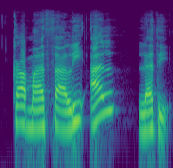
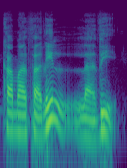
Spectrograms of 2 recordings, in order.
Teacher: sini nyambung gitu ya nyambung ya itu jadi tidak tidak berfungsi Hamzah wasalnya tidak dibaca itu fungsi Hamzah wasal ya maka kita baca Mat kamatsalilladzi bukan kamatsali aladzi bukan kamatali alladzi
